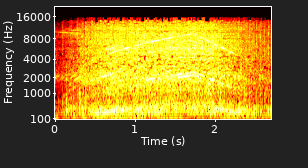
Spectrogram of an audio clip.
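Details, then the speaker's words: Small 40 V Taiheui motor on a 40 V AliExpress switch-controlled board, powered by two batteries in series: high whine spins up, holds about a second, then winds down and stops by itself. Motor cutting out, cause unclear. "Là, le moteur s'arrête."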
